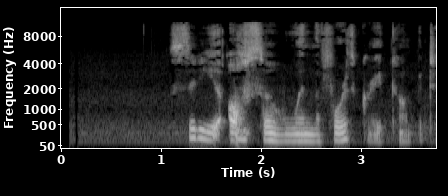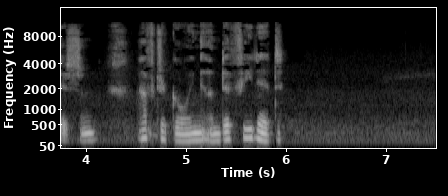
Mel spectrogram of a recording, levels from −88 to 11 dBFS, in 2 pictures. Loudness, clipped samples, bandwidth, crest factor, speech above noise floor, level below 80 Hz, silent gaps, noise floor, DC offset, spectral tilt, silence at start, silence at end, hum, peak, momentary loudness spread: -24 LUFS; under 0.1%; 11.5 kHz; 24 dB; 33 dB; -70 dBFS; none; -57 dBFS; under 0.1%; -4.5 dB/octave; 1.1 s; 1.55 s; none; -2 dBFS; 16 LU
